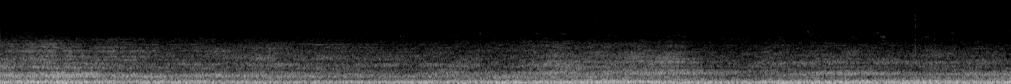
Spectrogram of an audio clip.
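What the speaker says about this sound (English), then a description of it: "Sorry for the plane noise." An airplane roars overhead, a loud, continuous low rumble that fills the whole stretch without pause.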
